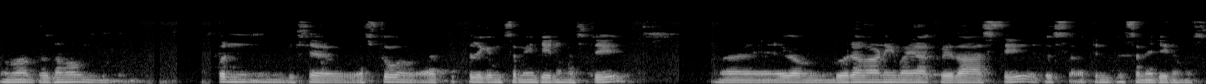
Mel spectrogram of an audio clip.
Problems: background sounds at intervals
